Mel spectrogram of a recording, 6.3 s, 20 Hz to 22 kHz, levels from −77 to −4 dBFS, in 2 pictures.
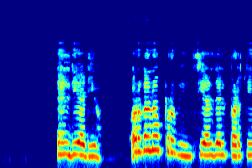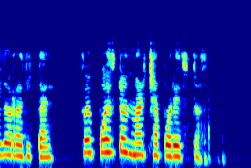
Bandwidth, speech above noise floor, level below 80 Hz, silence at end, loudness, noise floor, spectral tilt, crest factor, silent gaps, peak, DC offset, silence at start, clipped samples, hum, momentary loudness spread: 9.2 kHz; 57 dB; -70 dBFS; 0.6 s; -17 LUFS; -73 dBFS; -4 dB/octave; 16 dB; none; -2 dBFS; under 0.1%; 0.7 s; under 0.1%; none; 12 LU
